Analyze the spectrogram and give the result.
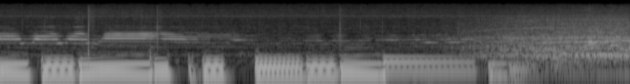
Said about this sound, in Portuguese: quando o táxi parou mesmo em frente ao prédio dela e me dei conta que aquilo estava cheio de carros da polícia parados à porta.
